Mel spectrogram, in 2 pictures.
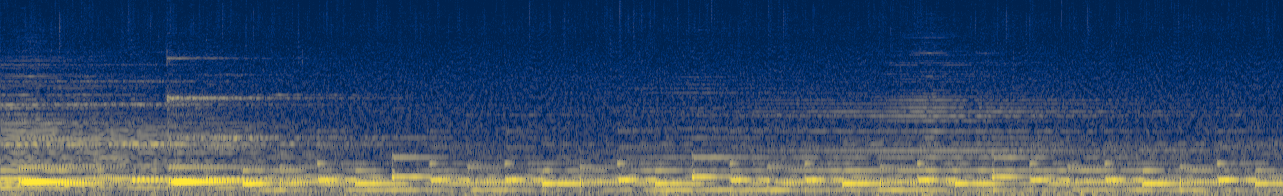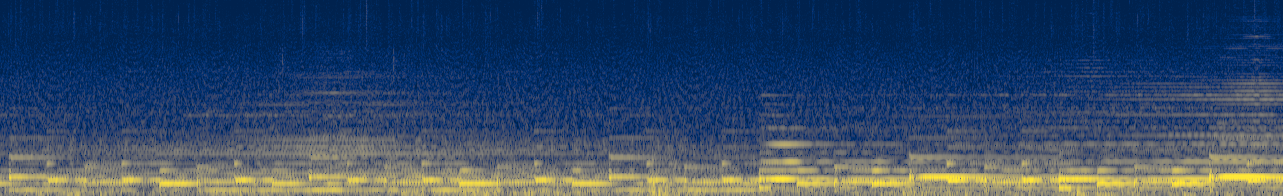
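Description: Slow, calm relaxation music of held piano and harp notes over a low sustained tone, layered with a steady recording of rain.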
